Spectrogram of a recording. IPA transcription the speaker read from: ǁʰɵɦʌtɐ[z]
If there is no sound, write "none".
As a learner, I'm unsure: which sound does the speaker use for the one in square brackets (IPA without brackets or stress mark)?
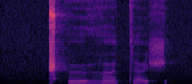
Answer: ʃ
